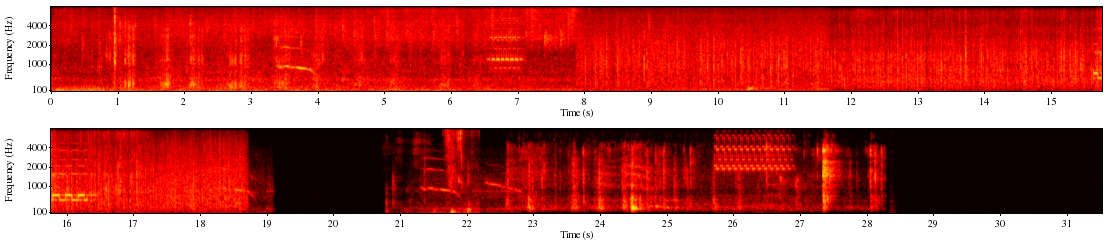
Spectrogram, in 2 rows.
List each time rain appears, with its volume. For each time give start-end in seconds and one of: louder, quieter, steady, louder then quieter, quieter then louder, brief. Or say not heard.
0.0-18.8 steady.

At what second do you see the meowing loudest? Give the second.
4 s.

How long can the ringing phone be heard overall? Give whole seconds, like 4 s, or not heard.
3 s.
